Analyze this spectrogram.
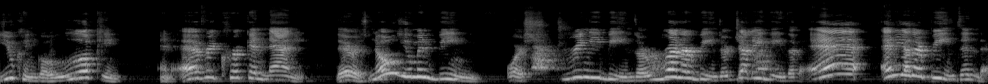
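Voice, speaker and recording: A female-sounding, high-pitched put-on character voice swings very widely in pitch. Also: moderate pace. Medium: read story. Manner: soft, mangled grammar.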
